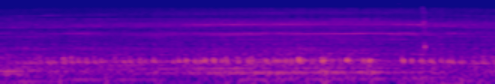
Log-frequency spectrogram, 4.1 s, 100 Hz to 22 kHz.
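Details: Golf cart converted from resistor coils to a solid-state controller, bench-tested at 38 volts with a test pot box: the solenoid clicks, then the drive motor whirs steadily in reverse with no grinding or surging. Normal motor run.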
